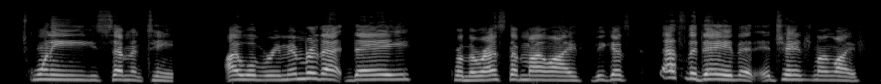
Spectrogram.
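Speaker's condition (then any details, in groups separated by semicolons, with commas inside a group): Cerebral palsy; limited mobility, legs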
